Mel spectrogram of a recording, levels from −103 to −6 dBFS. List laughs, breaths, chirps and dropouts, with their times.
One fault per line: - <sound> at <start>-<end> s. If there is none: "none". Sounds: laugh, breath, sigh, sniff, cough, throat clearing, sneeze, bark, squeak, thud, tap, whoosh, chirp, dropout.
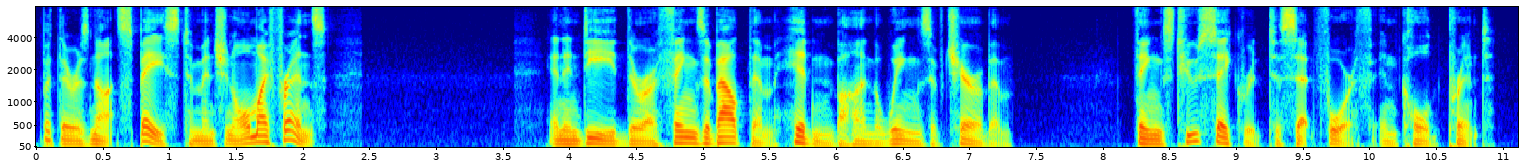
none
